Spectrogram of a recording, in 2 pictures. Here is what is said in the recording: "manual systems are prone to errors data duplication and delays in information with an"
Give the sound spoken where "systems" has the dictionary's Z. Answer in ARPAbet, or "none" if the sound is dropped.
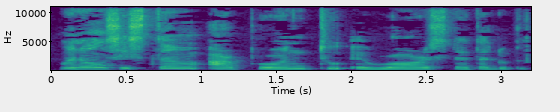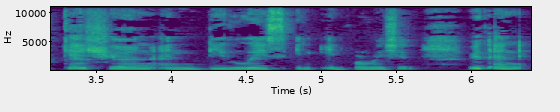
none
